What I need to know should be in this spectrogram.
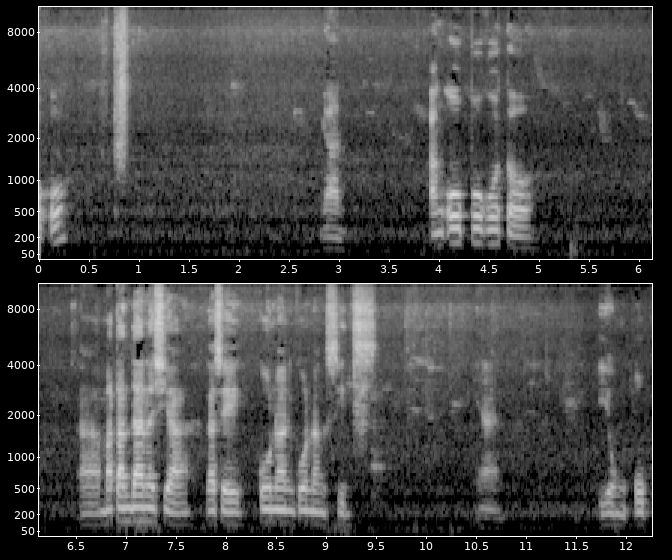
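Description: A middle-aged man talks calmly close to the microphone, with pauses.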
